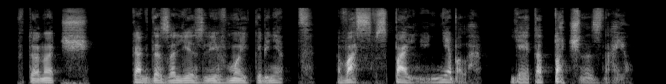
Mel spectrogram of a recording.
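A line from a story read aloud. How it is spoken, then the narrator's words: Hiss. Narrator (Russian): прошипел Снег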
